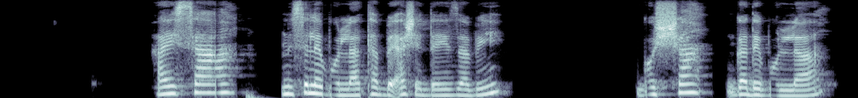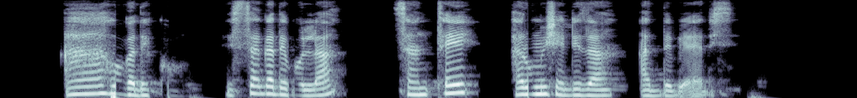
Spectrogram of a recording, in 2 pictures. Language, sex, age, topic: Gamo, female, 25-35, agriculture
